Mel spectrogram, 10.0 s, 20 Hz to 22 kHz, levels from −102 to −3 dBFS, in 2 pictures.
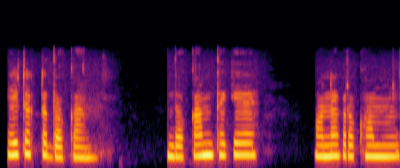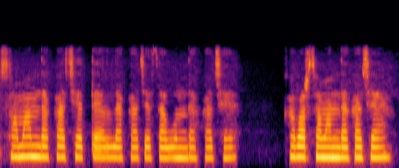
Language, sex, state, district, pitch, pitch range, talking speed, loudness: Bengali, female, West Bengal, Jhargram, 225 Hz, 215-245 Hz, 110 wpm, -19 LUFS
